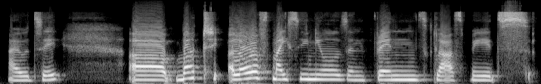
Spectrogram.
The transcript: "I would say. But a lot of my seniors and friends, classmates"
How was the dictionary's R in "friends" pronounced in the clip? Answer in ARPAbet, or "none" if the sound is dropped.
R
